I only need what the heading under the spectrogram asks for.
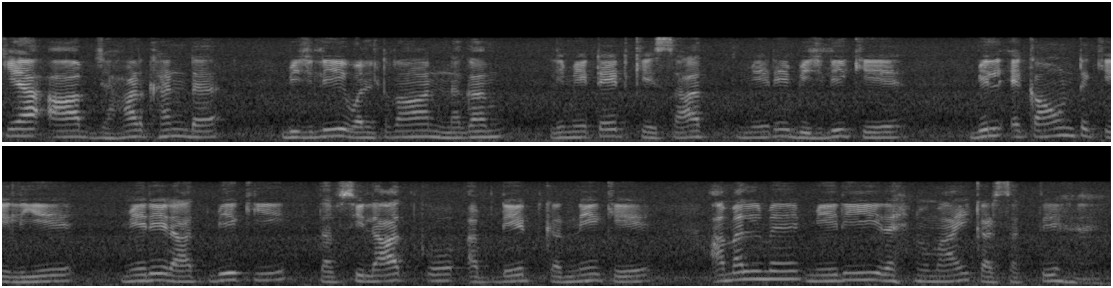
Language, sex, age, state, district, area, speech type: Urdu, male, 18-30, Bihar, Purnia, rural, read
